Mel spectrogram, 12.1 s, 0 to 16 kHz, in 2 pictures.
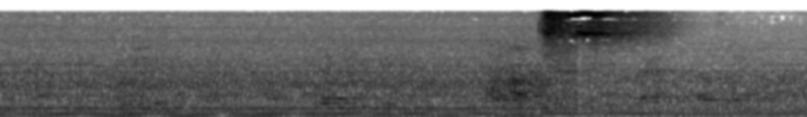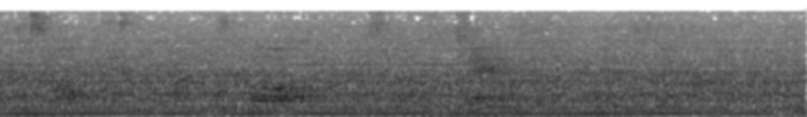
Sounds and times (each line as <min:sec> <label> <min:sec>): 0:04.1 compressed air blower cleaning something 0:05.1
